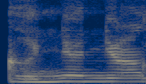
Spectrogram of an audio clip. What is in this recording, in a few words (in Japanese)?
VO jp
